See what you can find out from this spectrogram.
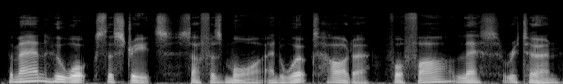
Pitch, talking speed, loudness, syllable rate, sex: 100 Hz, 160 wpm, -19 LUFS, 3.5 syllables/s, male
